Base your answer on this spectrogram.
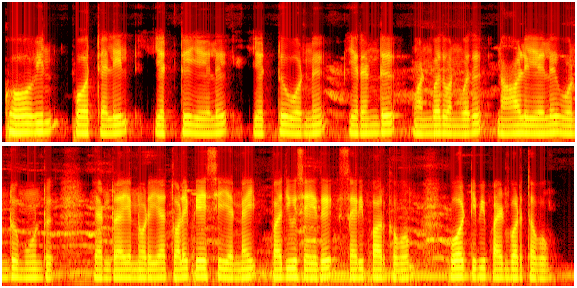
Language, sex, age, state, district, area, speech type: Tamil, male, 18-30, Tamil Nadu, Krishnagiri, rural, read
